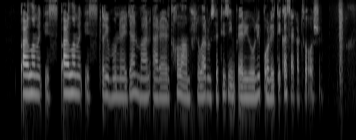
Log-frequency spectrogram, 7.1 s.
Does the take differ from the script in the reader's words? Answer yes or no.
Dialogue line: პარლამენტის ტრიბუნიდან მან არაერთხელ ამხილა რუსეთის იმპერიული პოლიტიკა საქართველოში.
yes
